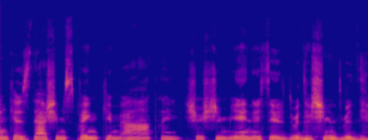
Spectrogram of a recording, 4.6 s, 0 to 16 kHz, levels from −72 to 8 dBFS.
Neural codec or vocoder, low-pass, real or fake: none; 14.4 kHz; real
